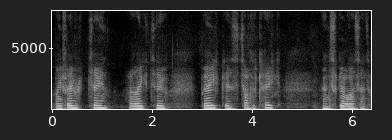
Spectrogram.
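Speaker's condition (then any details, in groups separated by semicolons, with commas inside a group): Down syndrome; age 17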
